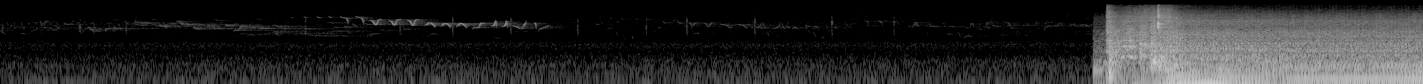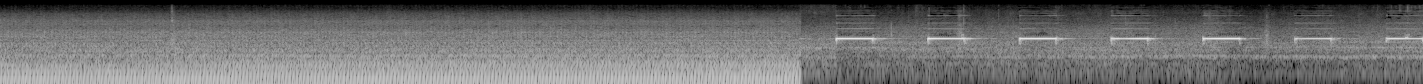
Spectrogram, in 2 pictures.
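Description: Tractor sound effects: an engine start about eleven seconds in, then a steady engine running, which stops about twenty-two seconds in and gives way to loud reversing beeps, about one and a half a second. Before that, near silence with one faint short chirp.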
